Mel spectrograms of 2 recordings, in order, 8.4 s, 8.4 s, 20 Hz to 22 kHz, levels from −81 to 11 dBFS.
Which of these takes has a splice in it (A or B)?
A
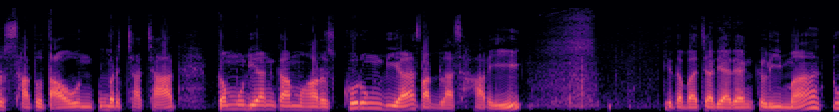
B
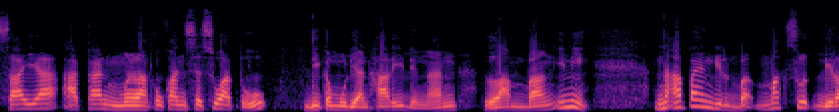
A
